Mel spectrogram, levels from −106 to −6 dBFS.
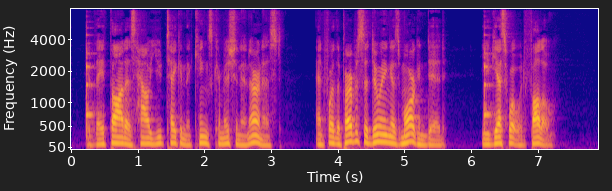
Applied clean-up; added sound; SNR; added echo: neural mask model RNNoise.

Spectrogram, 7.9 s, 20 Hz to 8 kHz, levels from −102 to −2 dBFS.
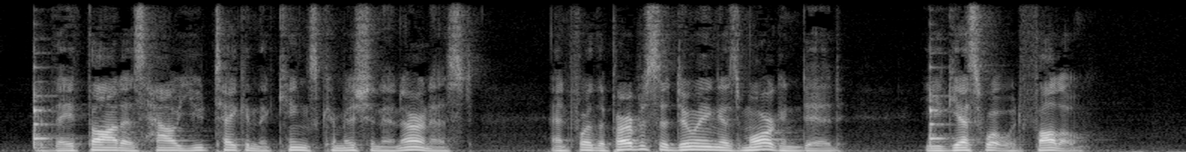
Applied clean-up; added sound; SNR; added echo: none; Bowed string instrument; 14 dB; none.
